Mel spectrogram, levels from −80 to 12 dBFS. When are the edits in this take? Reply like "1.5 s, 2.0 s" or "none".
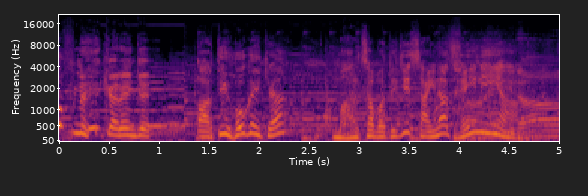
1.2 s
